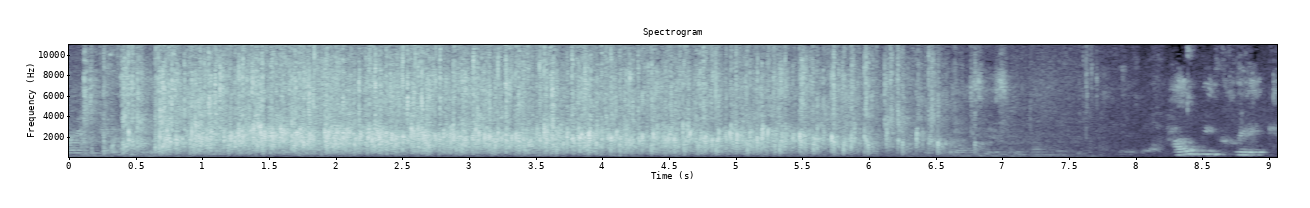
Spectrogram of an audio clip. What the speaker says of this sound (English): give a round of applause for a visiting scholar and guest.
